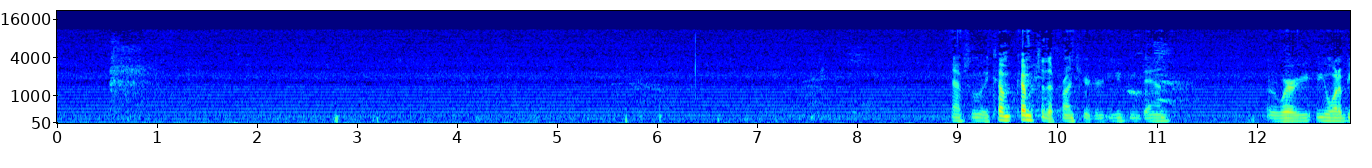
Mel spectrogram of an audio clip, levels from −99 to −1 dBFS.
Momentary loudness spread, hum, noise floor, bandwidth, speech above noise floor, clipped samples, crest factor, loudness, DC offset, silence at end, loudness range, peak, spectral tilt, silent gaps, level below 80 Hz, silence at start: 20 LU; none; -67 dBFS; 11.5 kHz; 21 dB; under 0.1%; 34 dB; -47 LUFS; under 0.1%; 0 s; 18 LU; -18 dBFS; -5.5 dB/octave; none; -78 dBFS; 0 s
